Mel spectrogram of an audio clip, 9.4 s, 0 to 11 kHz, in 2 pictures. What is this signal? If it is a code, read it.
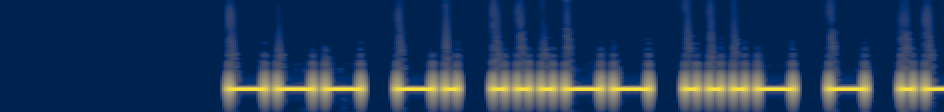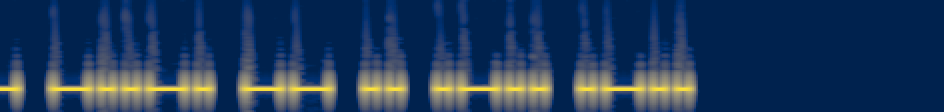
Morse code, heard as a keyed tone, about 21 wpm, 700 Hz. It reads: ON3VTA/MILL
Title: Difficult Call Signs 20wpm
